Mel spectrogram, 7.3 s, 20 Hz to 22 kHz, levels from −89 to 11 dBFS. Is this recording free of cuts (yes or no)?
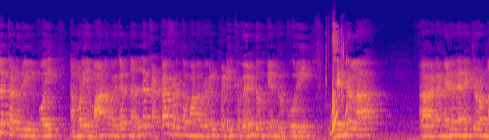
yes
